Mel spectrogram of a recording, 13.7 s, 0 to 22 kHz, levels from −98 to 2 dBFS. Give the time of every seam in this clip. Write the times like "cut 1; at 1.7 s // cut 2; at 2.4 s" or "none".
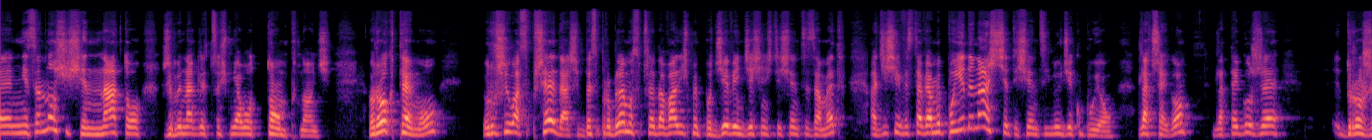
cut 1; at 3.5 s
